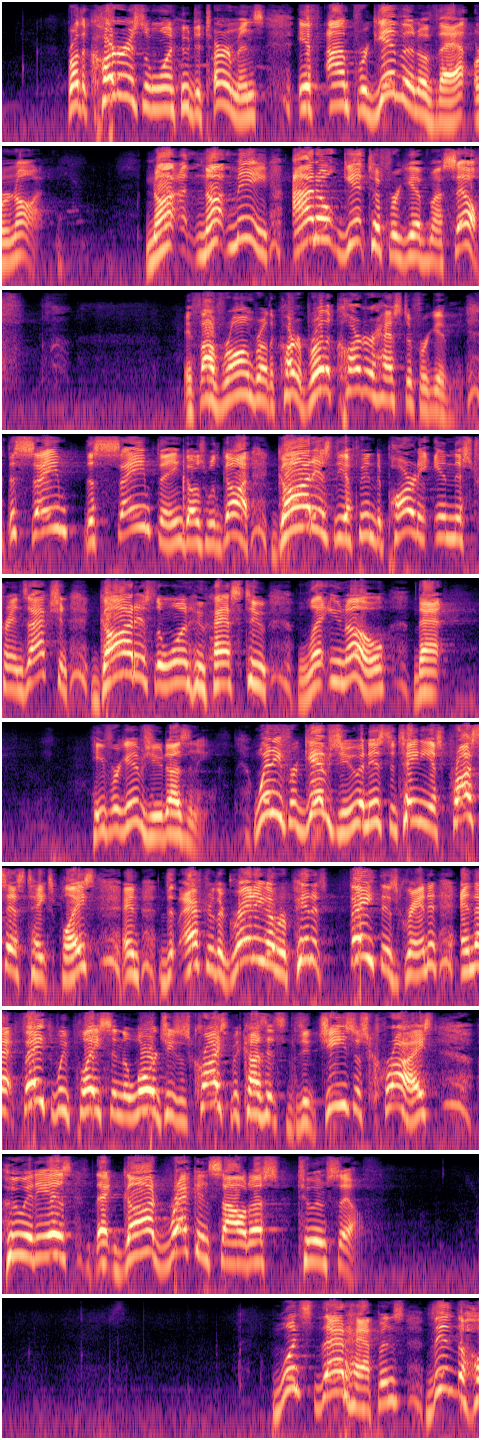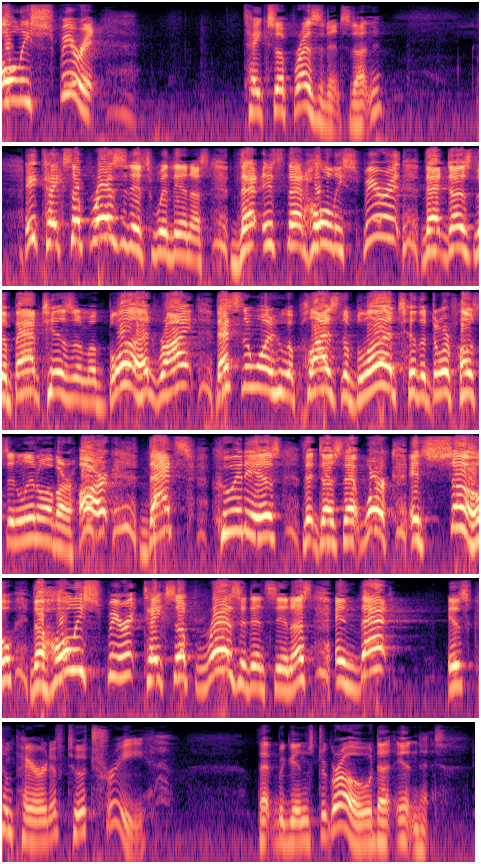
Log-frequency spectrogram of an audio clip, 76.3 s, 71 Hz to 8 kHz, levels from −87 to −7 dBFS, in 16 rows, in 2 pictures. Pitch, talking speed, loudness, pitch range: 250 Hz, 145 wpm, -11 LUFS, 210-300 Hz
